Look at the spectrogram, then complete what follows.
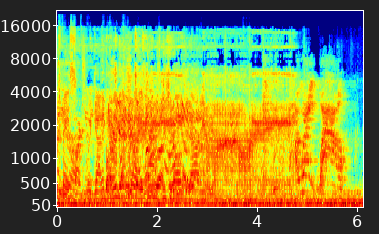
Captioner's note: assorted “Bargie, get the juck outta here noises”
